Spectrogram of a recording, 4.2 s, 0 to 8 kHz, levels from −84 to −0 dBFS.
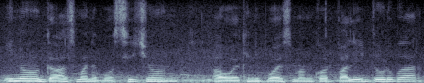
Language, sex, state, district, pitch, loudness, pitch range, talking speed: Odia, male, Odisha, Sambalpur, 155 Hz, -13 LUFS, 140-185 Hz, 140 wpm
